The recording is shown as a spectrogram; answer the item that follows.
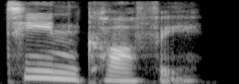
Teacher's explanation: And often becomes something like un or even a simple n sound. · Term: weak forms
